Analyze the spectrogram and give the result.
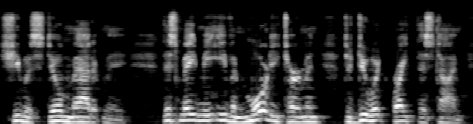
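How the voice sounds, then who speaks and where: A man reads a children's story aloud at a steady, unhurried pace. His voice is husky and sits at an ordinary middle pitch. The recording sounds dull and lo-fi. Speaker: storybook reader.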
